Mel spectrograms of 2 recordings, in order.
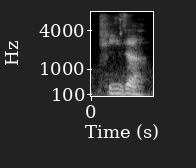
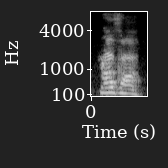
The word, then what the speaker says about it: Teza: So yes, Teza. Yeah, Teza.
